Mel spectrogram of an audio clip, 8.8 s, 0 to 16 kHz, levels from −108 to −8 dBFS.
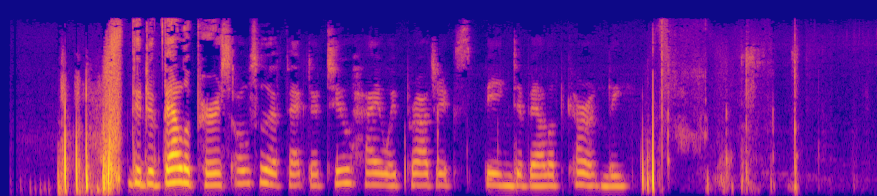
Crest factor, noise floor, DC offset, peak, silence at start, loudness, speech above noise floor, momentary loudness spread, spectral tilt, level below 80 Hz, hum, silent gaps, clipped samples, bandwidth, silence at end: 26 dB; -70 dBFS; under 0.1%; 0 dBFS; 0.6 s; -25 LUFS; 44 dB; 23 LU; -4.5 dB/octave; -62 dBFS; none; none; under 0.1%; 11.5 kHz; 0.8 s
